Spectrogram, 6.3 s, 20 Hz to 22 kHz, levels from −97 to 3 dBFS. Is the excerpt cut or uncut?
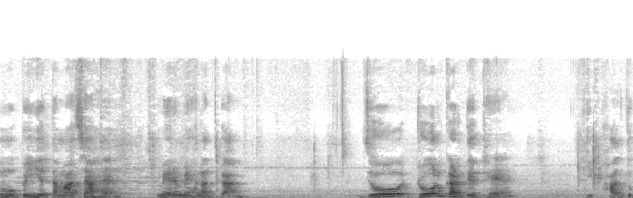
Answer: uncut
